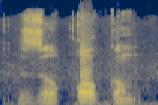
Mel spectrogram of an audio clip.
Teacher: یہاں قاف کو موٹا ادا کریں گے، اس کاف کو باریک پڑھنا ہے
